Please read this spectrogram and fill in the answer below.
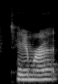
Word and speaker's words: Tamara: know but we always just say Tamara or Tamara if you want to be um if you want to say the right number of syllables but Tamara is what most people say around here rhymes with camera uh Diane says always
